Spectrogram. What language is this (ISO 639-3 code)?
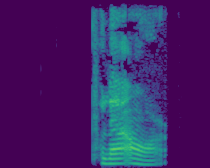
zho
